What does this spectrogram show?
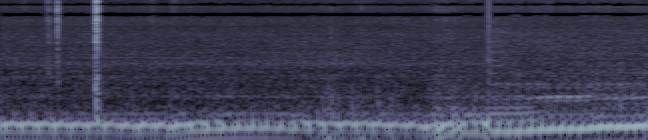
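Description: Car engine running with a loud, deep, steady drone; a little past three seconds in it grows louder and its note climbs as the car accelerates.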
